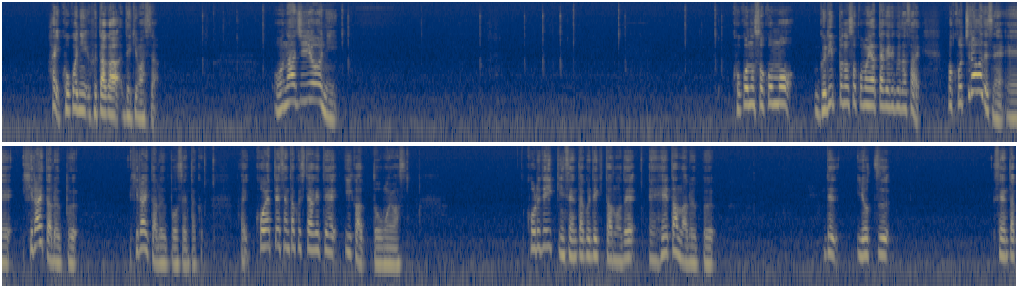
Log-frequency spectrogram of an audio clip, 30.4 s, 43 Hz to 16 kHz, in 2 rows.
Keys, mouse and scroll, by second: 2.8-3.4 scroll up 4, 3.8-5.0 middle drag, 5.9 scroll down 1, 6.3 scroll up 1, 6.8 scroll down 1, 7.5-8.3 scroll down 3, 8.5 middle click, 9.5 scroll down 1, 10.2 middle click, 14.3 right click, 18.2 click, 19.4-21.2 middle drag, 24.7 click.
